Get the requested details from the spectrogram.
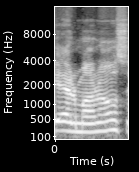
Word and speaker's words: hermanos: He got the silent H. He didn't say hermanos.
